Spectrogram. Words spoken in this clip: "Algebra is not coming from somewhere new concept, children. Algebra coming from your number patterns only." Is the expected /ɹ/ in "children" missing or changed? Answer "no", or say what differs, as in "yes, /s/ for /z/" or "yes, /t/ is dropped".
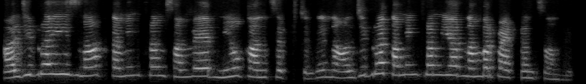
yes, /ɹ/ is dropped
